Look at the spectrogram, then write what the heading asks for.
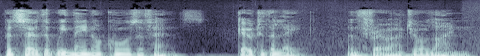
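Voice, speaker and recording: A British man voicing Jesus as an authoritative, earnest teacher, deliberate and emphatic. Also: low voice, sing-song, gravelly, dark tone, breathy edge, heavily acted. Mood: patient, instructive.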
